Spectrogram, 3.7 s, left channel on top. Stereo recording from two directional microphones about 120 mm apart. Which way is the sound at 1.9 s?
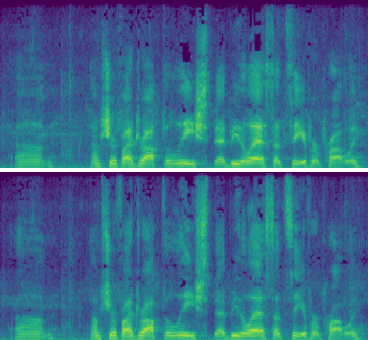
30° right (ahead or behind).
